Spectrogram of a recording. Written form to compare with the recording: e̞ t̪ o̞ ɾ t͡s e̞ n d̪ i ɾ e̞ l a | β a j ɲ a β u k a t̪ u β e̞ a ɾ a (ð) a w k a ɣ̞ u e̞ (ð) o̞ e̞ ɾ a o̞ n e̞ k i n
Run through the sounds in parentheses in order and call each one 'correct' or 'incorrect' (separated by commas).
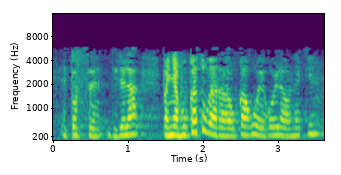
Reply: correct, incorrect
